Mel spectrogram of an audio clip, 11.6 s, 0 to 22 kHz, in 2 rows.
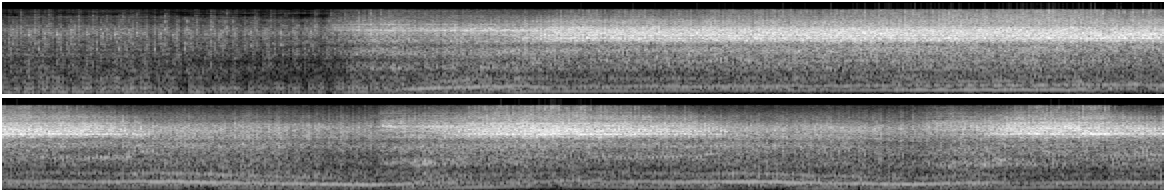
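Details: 1970 Opel GT, engine installed 2000 with 2700 miles, recently new 7-blade fan, aluminium radiator, rebuilt 28 A alternator, upgraded water pump; revving gives loud roar at 2500–3000 rpm, screech from 3500 rpm, whirring on deceleration; cause unknown.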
